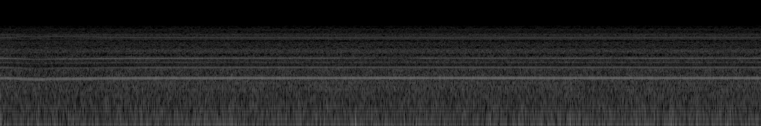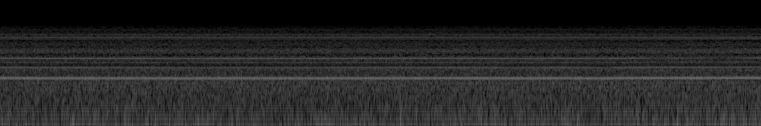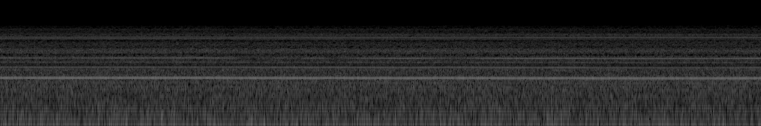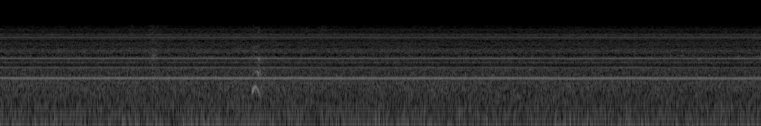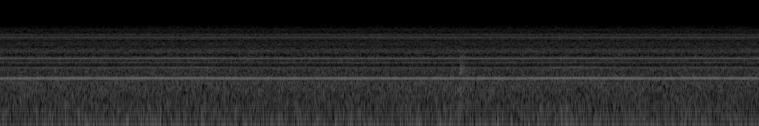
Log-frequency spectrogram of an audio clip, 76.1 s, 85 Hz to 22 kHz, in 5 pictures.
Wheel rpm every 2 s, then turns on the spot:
0, 0, 0, 0, 0, 0, 0, 0, 0, 0, 0, 0, 0, 0, 0, 0, 0, 0, 0, 0, 0, 0, 0, 0, 0, 0, 0, 0, 0, 0, 0, 0, 0, 0, 0, 0, 0, 0.
none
